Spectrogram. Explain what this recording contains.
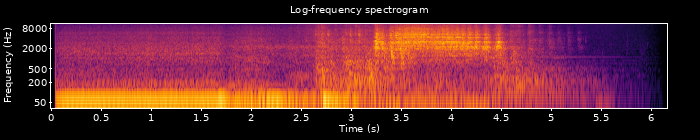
The death-like rattle of an old truck cutting off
